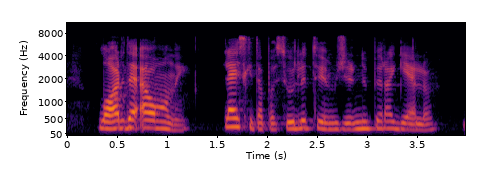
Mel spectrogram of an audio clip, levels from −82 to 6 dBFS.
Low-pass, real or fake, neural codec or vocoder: 7.2 kHz; real; none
